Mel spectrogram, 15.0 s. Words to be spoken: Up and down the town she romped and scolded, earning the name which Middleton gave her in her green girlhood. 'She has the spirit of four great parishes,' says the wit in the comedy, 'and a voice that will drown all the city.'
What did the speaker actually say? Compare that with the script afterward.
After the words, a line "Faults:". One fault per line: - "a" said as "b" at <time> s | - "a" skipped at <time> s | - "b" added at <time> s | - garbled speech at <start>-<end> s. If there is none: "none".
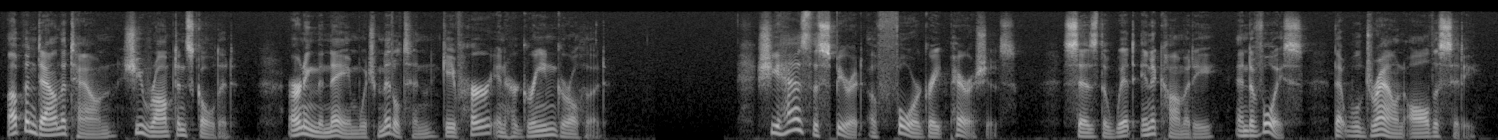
Up and down the town she romped and scolded, earning the name which Middleton gave her in her green girlhood. 'She has the spirit of four great parishes,' says the wit in a comedy, 'and a voice that will drown all the city.'
Faults:
- "the" said as "a" at 11.5 s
